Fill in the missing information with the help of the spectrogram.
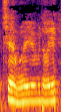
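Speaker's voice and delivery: ordinary delivery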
